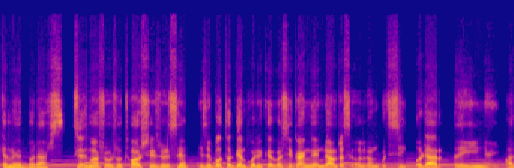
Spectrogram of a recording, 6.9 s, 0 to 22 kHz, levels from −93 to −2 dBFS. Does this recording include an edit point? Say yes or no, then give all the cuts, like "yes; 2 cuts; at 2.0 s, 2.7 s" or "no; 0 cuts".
yes; 1 cut; at 0.9 s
